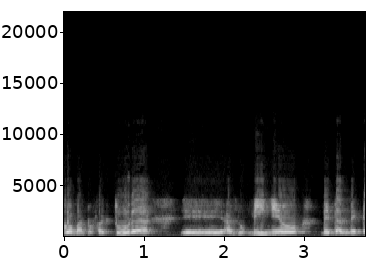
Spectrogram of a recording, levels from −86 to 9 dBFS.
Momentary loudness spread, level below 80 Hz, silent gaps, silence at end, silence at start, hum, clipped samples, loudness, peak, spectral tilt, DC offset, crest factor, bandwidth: 9 LU; -64 dBFS; none; 0 s; 0 s; none; under 0.1%; -17 LUFS; -2 dBFS; -5 dB/octave; under 0.1%; 14 dB; 5.8 kHz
